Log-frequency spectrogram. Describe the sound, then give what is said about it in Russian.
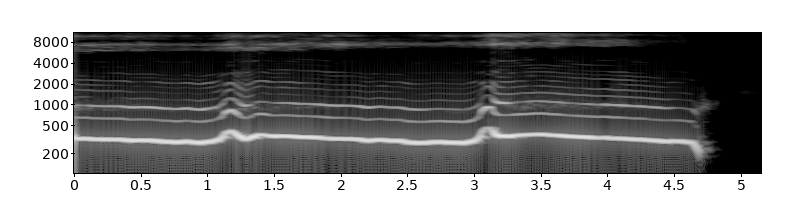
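A dog howling in one long, loud, sustained tone that wavers briefly twice, then sags and breaks off abruptly at the end, with no other sounds. “Шарик, а Шарик, чего ты скулишь, бедняжка, а? Кто тебя обидел?”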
